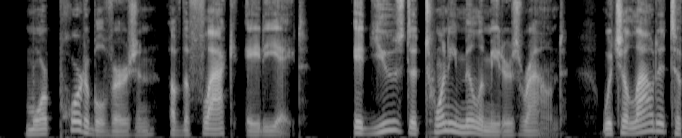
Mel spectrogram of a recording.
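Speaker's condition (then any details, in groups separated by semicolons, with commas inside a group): No condition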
